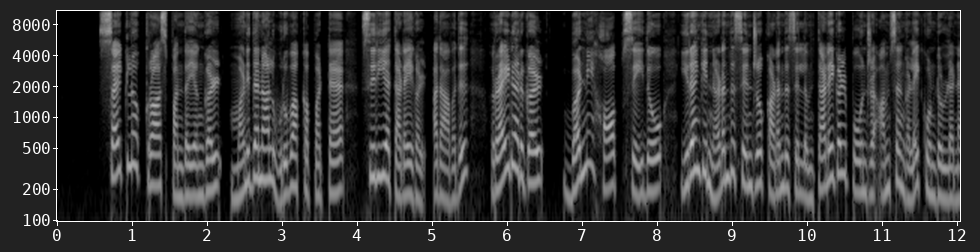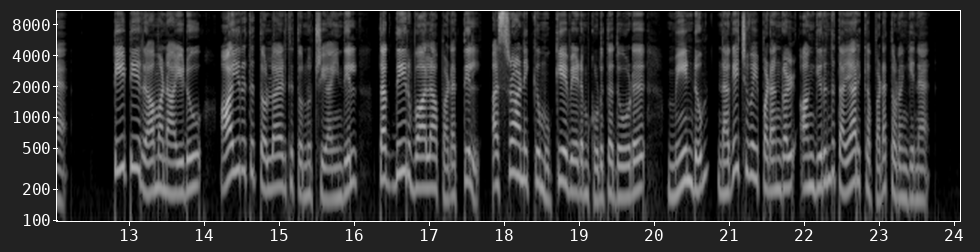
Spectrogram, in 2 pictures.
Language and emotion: Tamil, neutral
